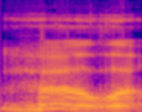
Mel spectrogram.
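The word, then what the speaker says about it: هذا: Jadi ditulis dengan harakat pendek tapi dibacanya panjang. Hadza gitu.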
